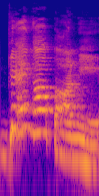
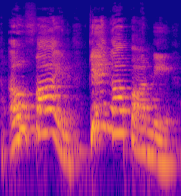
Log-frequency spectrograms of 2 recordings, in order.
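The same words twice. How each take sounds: First: Higher, trailing sulky echo; toned-down mocking repeat; milder mock whine. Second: Much higher, sulky mock whine; hammed-up poor-me whine; mocking whiny Tamara. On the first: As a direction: repeat it as a fading pouty whine. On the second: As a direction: squeak it out like a sulking child. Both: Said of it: "And Tamara's like".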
